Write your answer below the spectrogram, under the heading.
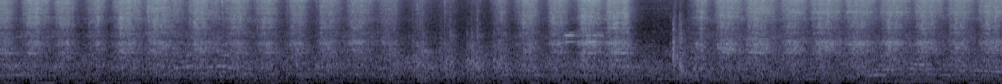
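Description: A block of ice being shaved for a gola: quick, even rasping strokes, about four or five a second, with a brief pause a little past the middle.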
